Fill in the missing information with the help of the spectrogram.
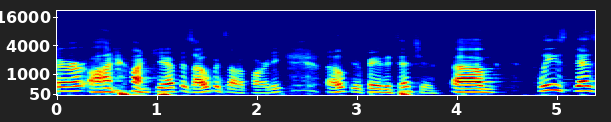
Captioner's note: laugh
